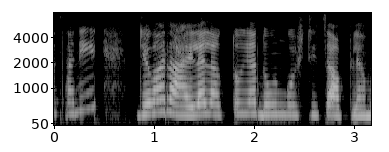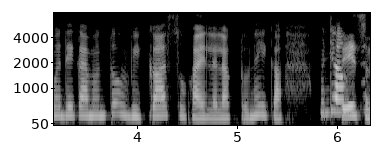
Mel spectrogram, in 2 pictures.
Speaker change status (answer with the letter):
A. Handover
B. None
B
